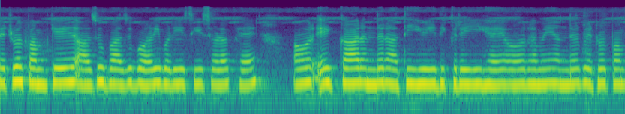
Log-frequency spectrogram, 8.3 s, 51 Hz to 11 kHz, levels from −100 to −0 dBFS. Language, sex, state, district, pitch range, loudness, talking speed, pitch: Hindi, female, Punjab, Fazilka, 210-220 Hz, -14 LUFS, 170 wpm, 215 Hz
